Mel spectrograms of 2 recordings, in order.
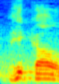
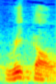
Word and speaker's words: recall: uma prática das empresas que se chama ral ou rical né Se fosse falar em português né na pronúncia do do português né mas é recall né que seria chamar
